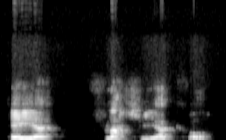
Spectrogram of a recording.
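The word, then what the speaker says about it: Eyjafjallajökull: icelandic speakers out there i believe that's pronounced heya flacco blew up causing the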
